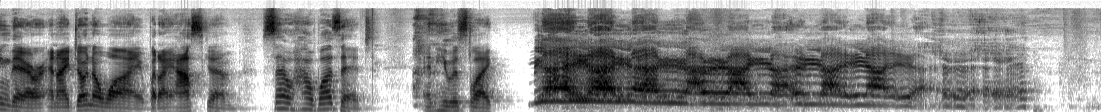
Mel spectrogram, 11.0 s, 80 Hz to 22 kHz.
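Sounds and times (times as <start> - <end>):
man wailing into a microphone: 5.3 - 10.4.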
